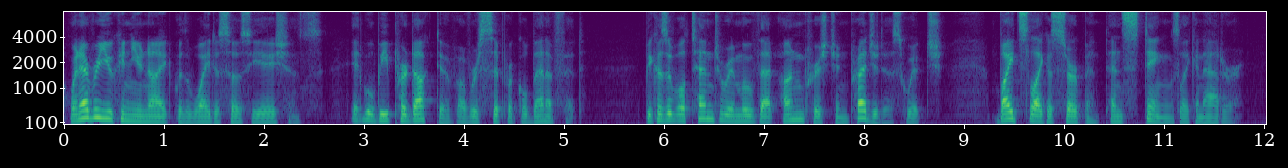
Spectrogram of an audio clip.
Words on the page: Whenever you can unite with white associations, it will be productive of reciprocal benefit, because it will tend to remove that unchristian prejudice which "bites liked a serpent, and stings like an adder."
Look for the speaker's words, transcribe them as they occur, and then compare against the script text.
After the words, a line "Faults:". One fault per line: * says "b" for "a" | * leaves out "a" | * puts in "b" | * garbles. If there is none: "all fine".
Whenever you can unite with white associations, it will be productive of reciprocal benefit, because it will tend to remove that unchristian prejudice which "bites like a serpent, and stings like an adder."
Faults:
* says "like" for "liked"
